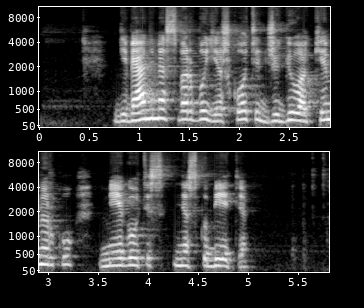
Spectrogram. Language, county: Lithuanian, Tauragė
